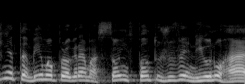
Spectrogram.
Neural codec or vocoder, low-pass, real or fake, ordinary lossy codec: none; none; real; none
